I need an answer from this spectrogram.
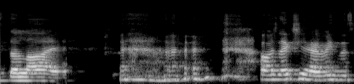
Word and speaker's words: Dalai: Over here we say Dolly Lama. It's not Dolly, it's Dalai.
